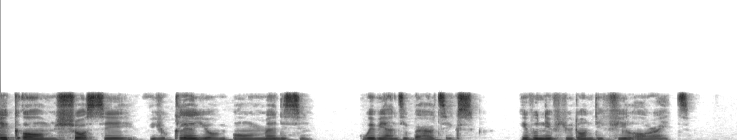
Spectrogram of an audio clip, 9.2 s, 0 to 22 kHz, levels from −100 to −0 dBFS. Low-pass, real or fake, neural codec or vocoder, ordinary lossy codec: 7.2 kHz; real; none; none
